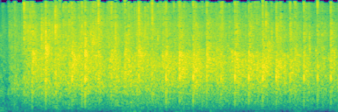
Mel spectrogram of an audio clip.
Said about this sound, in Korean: 큰 박수로 맞아주시기 바랍니다.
